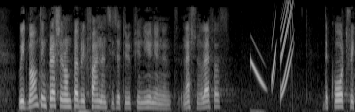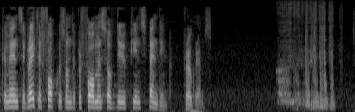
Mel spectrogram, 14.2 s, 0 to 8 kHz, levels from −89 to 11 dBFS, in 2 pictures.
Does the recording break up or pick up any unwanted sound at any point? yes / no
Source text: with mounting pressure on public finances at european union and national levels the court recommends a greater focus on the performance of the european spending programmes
yes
